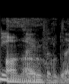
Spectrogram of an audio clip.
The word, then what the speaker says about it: 鈴と糸: はい、ひらがなで書いていて、はい、一応あの意味が分かりやすいように後から漢字にしたのが鈴と糸と書いてリンと糸と言います。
